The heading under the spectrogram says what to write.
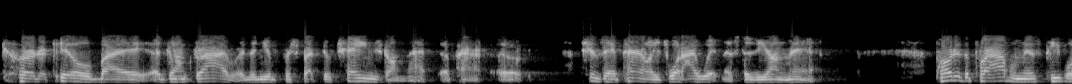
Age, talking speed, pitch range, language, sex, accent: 60-79, 160 wpm, 125-150 Hz, English, male, American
